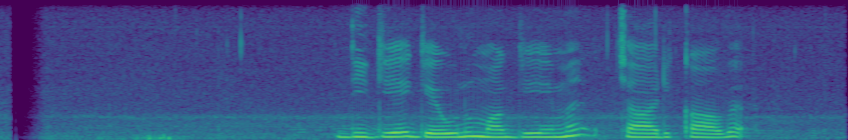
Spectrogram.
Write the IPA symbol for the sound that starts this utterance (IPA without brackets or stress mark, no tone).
d̪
